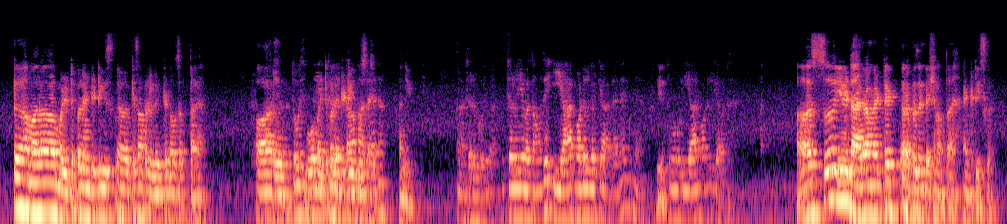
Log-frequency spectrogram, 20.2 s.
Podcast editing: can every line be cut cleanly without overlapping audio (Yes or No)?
No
